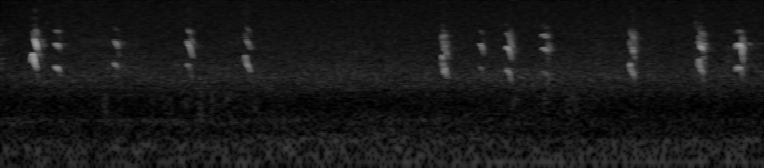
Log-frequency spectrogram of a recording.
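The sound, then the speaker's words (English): A grayish miner (Geositta maritima), a small ground-dwelling songbird, gives a series of short, high, sharp call notes, spaced irregularly in two bursts with a pause between, in the Atacama Desert against a quiet, faintly windy background. “And yet, there's at least one bird that calls this place home. It's the grayish miner, Geocitta maritima.”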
